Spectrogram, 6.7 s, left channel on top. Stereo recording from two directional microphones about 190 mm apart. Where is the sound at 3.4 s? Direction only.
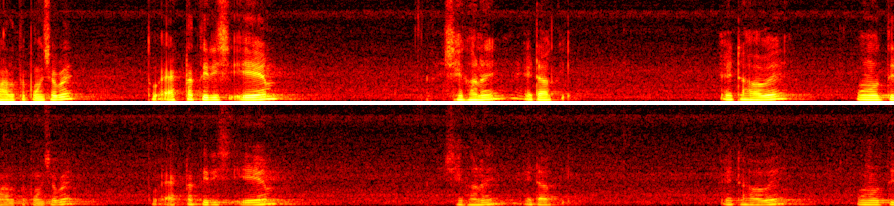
50° left (ahead or behind).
